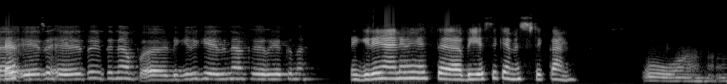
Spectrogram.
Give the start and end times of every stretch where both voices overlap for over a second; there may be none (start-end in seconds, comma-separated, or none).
none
